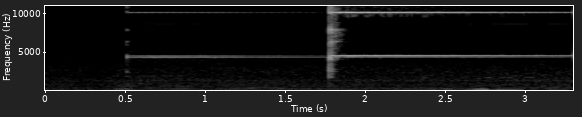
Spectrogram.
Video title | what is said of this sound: Alamin sa tunog pa lang malalaman mo kung Silver o Hindi, TRADITIONAL SILVER TESTING o Ping Test | ang resonance niya ay ah mahaba. may echo, matinis, malinaw ang kaniang uh tunog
